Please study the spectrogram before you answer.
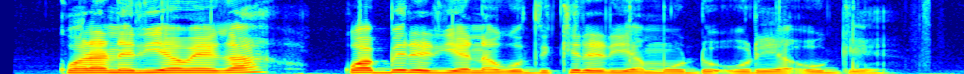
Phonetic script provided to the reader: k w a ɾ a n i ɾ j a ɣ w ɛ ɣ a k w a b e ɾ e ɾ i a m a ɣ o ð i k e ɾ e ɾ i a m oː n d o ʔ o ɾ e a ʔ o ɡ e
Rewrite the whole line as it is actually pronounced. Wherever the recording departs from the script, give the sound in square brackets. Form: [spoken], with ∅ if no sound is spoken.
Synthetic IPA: k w a ɾ a n [e] ɾ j a [∅] w ɛ ɣ a k w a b e ɾ e ɾ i a [n] a ɣ o ð i k e ɾ e ɾ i a m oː n d o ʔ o ɾ e a ʔ o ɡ e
